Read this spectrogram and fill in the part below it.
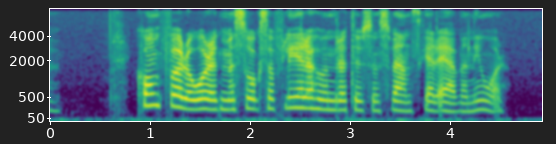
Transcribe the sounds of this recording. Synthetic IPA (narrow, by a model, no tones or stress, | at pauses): kʰɔmːfœɾaoːɾət̪mɛnsoːɡsavfleːɾaɦɵnd̪ɾat̪ʰʉ̟ːsənsvɛnskaɾɛːvənɪo̰ːɾ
